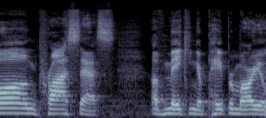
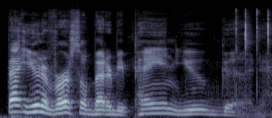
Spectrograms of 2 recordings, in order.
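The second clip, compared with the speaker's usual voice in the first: ordinary talk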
